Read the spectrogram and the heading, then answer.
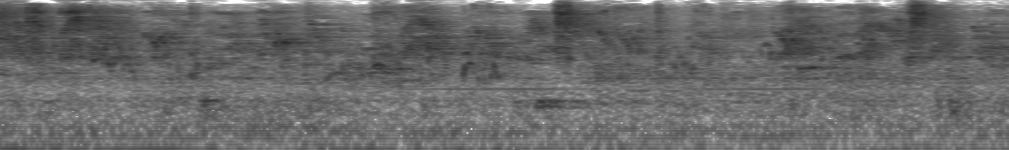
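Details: Mating sounds of budgerigars used to stimulate breeding: rolling, buzzy chatter of several birds with irregular swells and sharp squeaky chirps every second or two.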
